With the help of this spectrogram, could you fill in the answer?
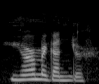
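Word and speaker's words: Jörmungandr: Jormungandr.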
